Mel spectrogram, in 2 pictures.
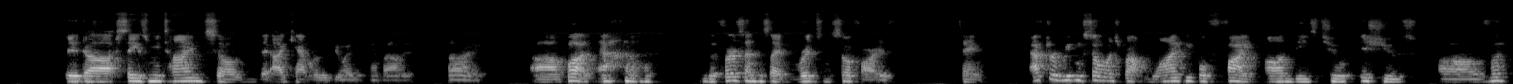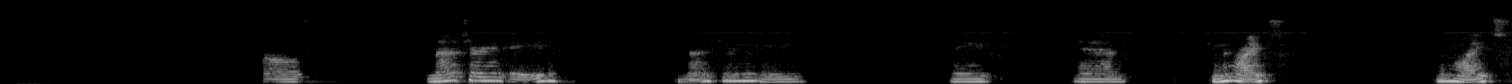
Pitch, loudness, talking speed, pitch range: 130 Hz, -27 LUFS, 105 wpm, 120-145 Hz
